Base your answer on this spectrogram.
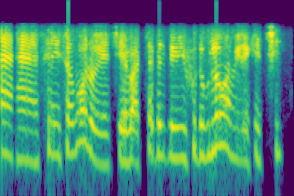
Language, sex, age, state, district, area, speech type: Bengali, female, 60+, West Bengal, Purba Medinipur, rural, conversation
